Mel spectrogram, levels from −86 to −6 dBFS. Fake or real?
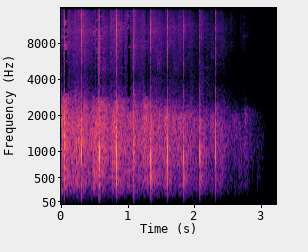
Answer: real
